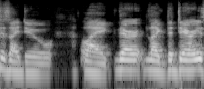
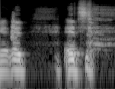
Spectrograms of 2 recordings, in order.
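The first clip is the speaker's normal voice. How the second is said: ordinary talk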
